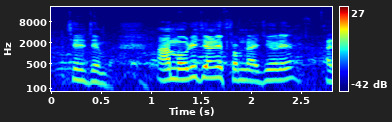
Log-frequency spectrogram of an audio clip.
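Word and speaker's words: Chidi Dimgba: My name is Chidi Dimba, and the first name is C-H-I-D-I, last name Dimba, D-I-M-G-B-A. So it's easy to pronounce without the G, without the good part, but it's Chidi Dimba.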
